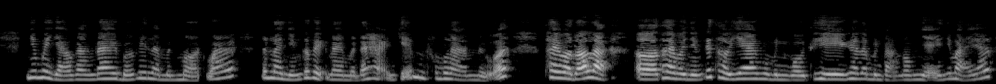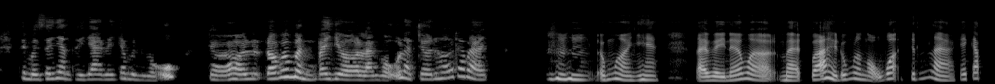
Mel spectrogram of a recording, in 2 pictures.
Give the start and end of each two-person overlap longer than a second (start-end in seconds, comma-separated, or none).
none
